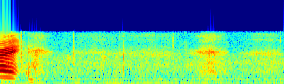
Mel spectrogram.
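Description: A man says "right", then a short, faint sniff about one and a half seconds later over a quiet outdoor hiss.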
